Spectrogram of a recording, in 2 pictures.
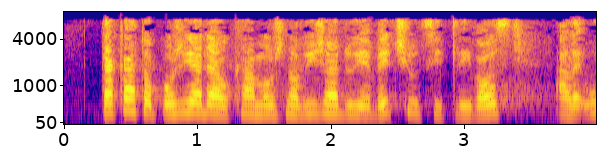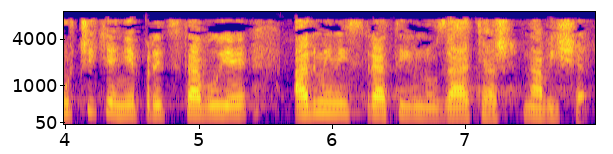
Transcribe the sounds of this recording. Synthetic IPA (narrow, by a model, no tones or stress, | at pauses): t̪akaːt̪ɔpɔʒɪad̪aʊkamɔʒnɔʋiʒad̪ujɛʋɛt͡ʃɪuːt͡sit̪liʋɔsc | alɛuɾt͡ʃicɛɲɛpɾɛt̪st̪aʋujɛ | ad̪minist̪ɾat̪iːʊnuzaːcaʒnaʋiʃɛ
